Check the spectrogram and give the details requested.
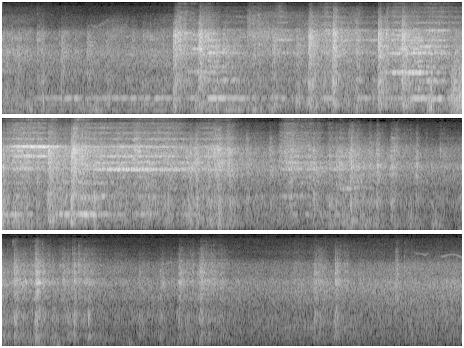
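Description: Ex-London Underground electric train pulling away, its wheels clicking rapidly over rail joints and points with a squeal of several pitches. It is loudest in the first half, then fades as the train draws away.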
